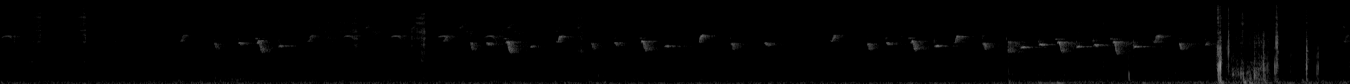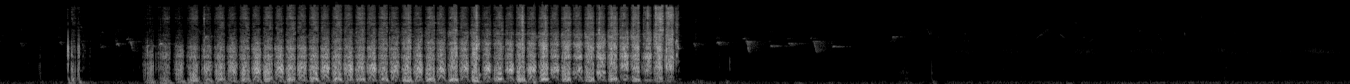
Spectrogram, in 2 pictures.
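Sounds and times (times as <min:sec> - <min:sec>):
small birds chirping: 0:01.8 - 0:16.4
short scrapes: 0:14.9 - 0:20.3
rubbing strokes on wood: 0:15.0 - 0:20.3.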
